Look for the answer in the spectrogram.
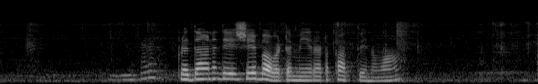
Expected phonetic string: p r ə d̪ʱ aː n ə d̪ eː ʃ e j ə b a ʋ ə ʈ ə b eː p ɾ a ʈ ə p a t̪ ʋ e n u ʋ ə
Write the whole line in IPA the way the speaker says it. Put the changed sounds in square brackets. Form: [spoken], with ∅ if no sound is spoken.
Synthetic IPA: p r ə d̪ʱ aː n ə d̪ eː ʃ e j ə b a ʋ ə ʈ ə [m] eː [∅] ɾ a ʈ ə p a t̪ ʋ e n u ʋ [a]

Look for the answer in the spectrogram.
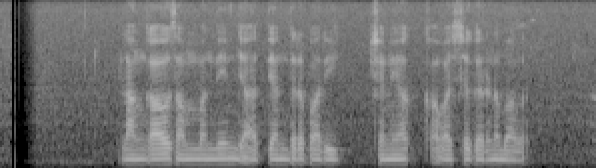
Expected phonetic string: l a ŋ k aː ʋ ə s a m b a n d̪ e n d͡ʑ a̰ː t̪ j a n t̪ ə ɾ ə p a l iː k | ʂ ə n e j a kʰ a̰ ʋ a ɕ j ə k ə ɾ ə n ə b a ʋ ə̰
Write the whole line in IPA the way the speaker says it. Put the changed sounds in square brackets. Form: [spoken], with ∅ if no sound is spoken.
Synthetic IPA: l a ŋ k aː ʋ ə s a m b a n d̪ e n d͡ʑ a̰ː t̪ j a n t̪ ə ɾ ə p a [ɾ] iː k | ʂ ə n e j a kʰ a̰ ʋ a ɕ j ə k ə ɾ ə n ə b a ʋ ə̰

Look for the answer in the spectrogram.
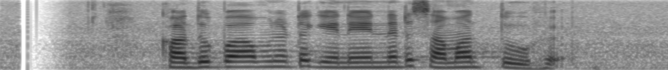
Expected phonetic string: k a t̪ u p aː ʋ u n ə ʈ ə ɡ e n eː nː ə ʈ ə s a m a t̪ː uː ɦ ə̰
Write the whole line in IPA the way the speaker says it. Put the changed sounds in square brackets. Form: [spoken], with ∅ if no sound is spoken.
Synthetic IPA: k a [d̪] u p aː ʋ u n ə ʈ ə ɡ e n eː nː ə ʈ ə s a m a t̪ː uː ɦ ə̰

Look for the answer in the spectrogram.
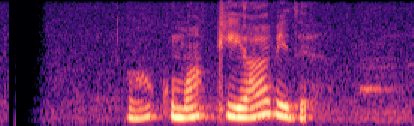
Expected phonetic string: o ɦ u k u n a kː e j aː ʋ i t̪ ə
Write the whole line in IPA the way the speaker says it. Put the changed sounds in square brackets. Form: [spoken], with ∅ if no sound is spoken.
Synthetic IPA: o ɦ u k u [m] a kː [i] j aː ʋ i [d̪] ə

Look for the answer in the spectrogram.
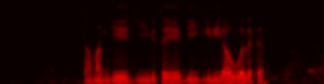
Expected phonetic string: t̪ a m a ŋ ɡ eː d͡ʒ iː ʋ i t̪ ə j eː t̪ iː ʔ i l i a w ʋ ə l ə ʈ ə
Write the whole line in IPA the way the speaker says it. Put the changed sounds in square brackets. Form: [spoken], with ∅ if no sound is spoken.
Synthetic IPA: t̪ a m a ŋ ɡ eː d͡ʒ iː ʋ i t̪ ə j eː [d̪] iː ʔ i [ɾ] i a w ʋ ə l ə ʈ ə

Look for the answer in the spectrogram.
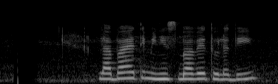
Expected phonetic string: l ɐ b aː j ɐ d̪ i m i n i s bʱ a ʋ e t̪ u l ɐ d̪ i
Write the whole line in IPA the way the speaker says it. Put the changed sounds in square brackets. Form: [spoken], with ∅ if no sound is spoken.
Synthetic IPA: l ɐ b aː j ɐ [t̪] i m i n i s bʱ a ʋ e t̪ u l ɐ d̪ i

